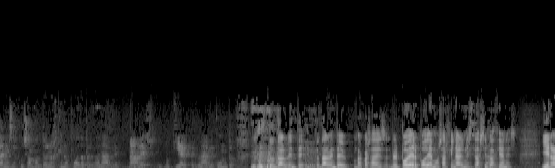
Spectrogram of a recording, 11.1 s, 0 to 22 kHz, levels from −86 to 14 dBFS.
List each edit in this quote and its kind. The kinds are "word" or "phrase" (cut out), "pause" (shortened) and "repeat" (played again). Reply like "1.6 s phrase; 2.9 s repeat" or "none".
none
